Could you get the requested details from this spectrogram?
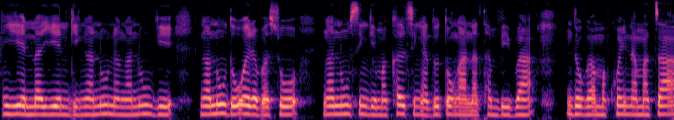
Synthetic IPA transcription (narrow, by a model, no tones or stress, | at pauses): jenːɐjenɡiŋɐnunɐŋɐnuɡiŋɐnudɐojɾɐbɐsu | ŋɐnusiŋɡimɐkʰɐlsiŋɐdutoŋanːɐ̰tʰɐmbibɐduɡɐmɐkʰojnɐmɐt͡ʃa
